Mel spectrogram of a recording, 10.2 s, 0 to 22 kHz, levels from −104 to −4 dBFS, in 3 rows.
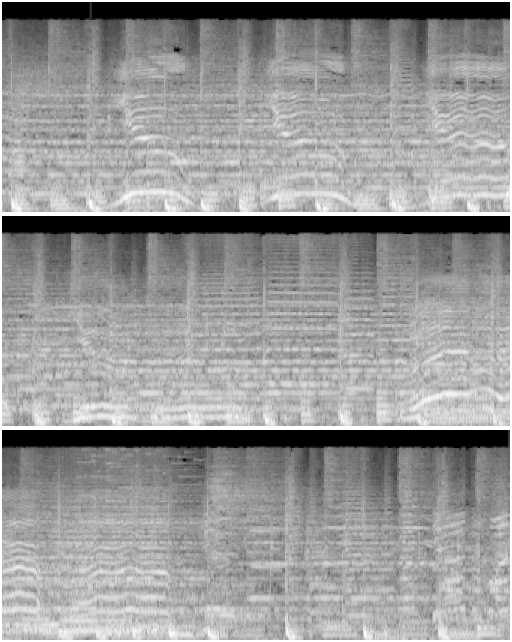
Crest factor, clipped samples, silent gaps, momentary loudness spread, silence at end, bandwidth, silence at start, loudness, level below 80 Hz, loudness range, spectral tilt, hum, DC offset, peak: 12 dB; under 0.1%; none; 5 LU; 0 s; 15.5 kHz; 0 s; -13 LUFS; -24 dBFS; 1 LU; -4.5 dB/octave; none; under 0.1%; 0 dBFS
